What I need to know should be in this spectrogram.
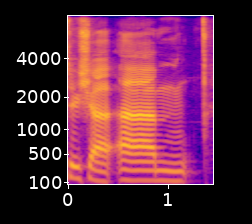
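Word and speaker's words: Xuxa: Shusha, pronounced Shusha, made a big campaign to protect and defend transsexuals.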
